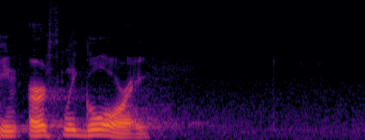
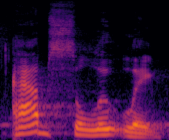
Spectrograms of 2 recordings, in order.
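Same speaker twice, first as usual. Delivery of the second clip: ordinary talk, nothing marked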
